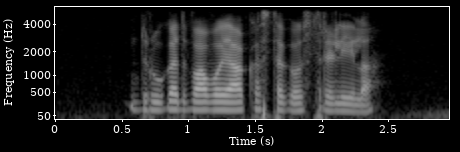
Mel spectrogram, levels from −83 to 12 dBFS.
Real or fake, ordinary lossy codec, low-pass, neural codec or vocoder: real; none; 5.4 kHz; none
